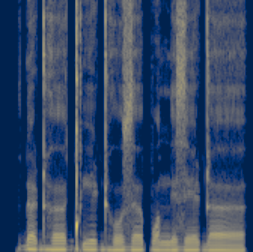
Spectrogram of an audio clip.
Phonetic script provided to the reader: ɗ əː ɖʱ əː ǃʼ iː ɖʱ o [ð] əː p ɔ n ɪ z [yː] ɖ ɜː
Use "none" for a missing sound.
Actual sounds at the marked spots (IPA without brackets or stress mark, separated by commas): z, eː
